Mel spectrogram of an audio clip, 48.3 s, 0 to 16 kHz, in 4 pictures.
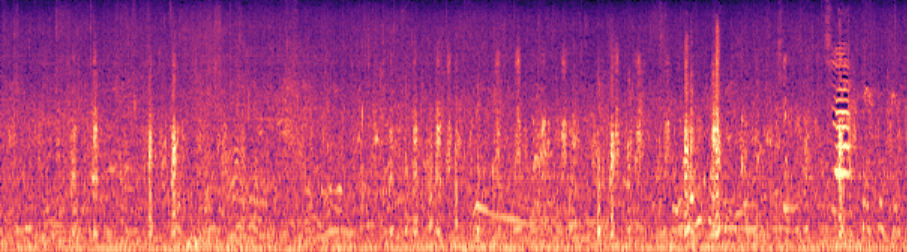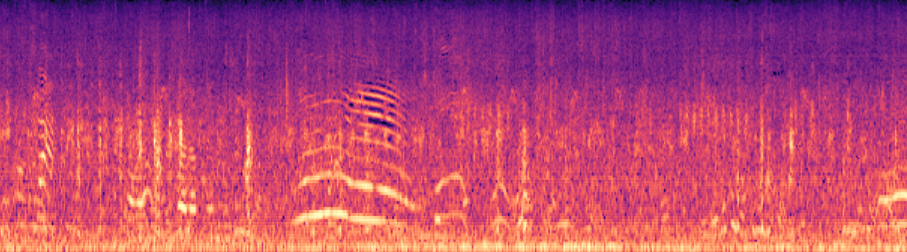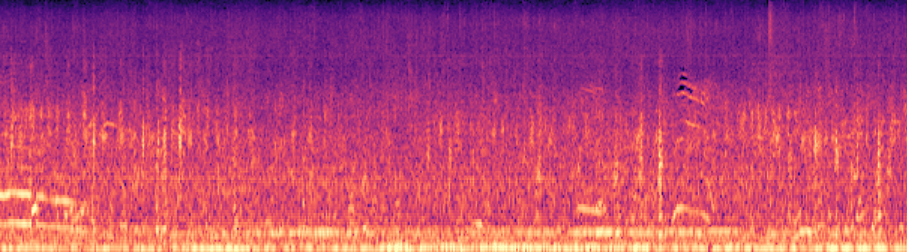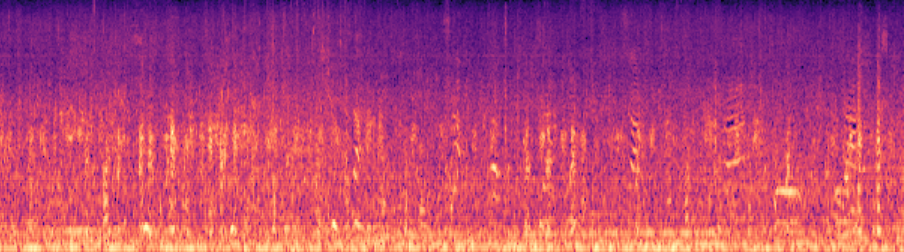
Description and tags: Ducks in Parc Merl 1
Recording session in Parc Merl (Luxembourg).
